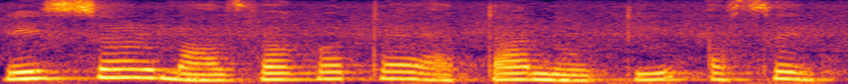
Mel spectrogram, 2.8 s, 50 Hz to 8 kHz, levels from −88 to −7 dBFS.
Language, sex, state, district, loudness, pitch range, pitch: Assamese, female, Assam, Kamrup Metropolitan, -14 LUFS, 210-245 Hz, 220 Hz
